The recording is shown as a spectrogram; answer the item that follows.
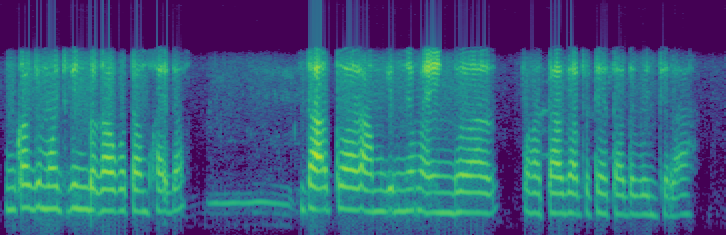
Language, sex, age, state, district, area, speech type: Santali, female, 18-30, West Bengal, Purba Bardhaman, rural, conversation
